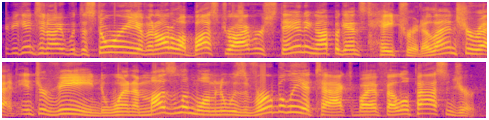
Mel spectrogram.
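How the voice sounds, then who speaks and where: High-voiced male news anchor. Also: animated, fairly quick, few pauses. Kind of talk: scripted news introduction.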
